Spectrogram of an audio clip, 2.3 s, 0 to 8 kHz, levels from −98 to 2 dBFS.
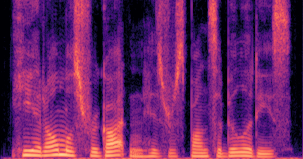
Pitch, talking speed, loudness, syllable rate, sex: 180 Hz, 160 wpm, -17 LUFS, 6.8 syllables/s, female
